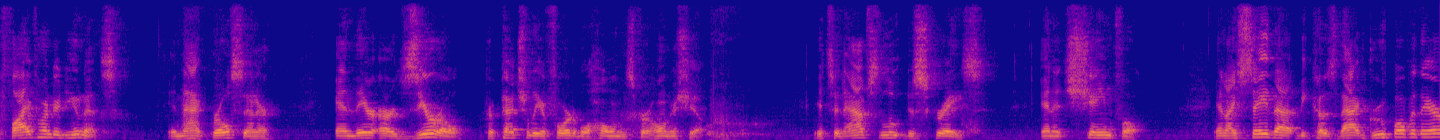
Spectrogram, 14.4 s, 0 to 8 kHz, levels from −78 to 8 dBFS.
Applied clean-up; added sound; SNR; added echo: neural separator model SepFormer DNS4.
